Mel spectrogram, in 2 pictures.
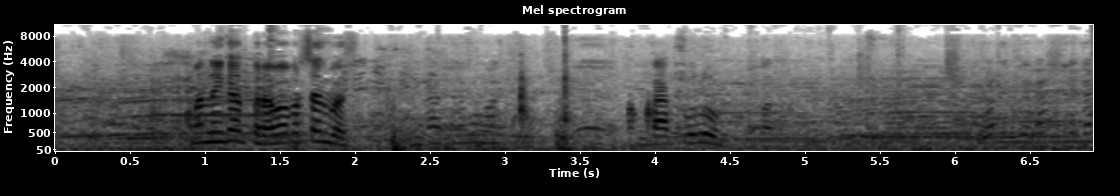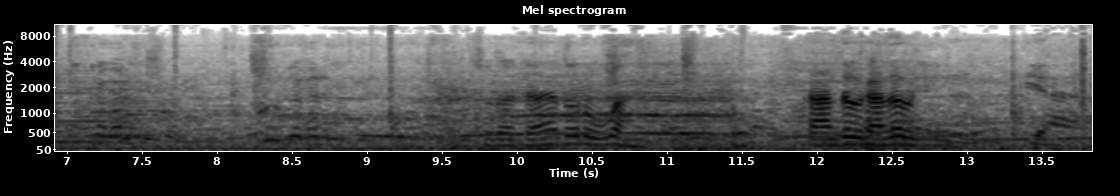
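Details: Cattle unloaded from a truck at a market moo among loud human chatter and shouting; harmonic, drawn-out lowing calls with wavering pitch rise and fall repeatedly over a busy outdoor background.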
